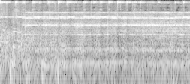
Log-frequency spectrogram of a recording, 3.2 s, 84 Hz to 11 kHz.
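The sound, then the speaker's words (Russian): A school bell rings at a first-day-of-school ceremony: one continuous, loud, bright metallic ringing that holds steady from start to finish. “Первый школьный звонок прозвучал и для 60 первоклашек гимназии 96 имени Астафьева.”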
